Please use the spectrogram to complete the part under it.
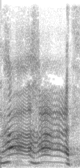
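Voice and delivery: high, put-on "ha ha"; mock a husband's laughter; imitated laugh. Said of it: "He started laughing".

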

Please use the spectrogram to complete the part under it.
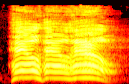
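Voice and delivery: loud, high repeated hell; emphatic shouting. Real, not acted. Preacher hammering the word hell at critics. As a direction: hammer each hell hard.

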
